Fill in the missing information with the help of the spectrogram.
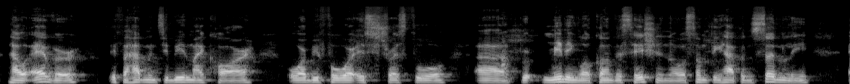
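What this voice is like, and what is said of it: French-accented English, Cameroonian. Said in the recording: “where did you get that beautiful accent? ... So my accent is from Cameroon, which is geographically in West Africa. So my first language is French ... the accent you hear is a whole lot of education in French until I was about 22, and then living in the U.S.”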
